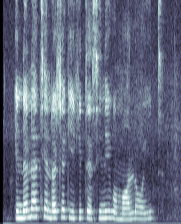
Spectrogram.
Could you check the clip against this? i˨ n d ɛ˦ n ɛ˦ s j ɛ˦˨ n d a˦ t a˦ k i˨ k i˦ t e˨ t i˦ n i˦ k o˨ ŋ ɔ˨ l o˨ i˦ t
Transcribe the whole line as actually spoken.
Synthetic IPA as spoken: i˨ n d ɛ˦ n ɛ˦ t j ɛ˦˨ n d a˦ t͡ʃ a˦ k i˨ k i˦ t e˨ s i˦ n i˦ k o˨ m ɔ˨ l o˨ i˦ t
